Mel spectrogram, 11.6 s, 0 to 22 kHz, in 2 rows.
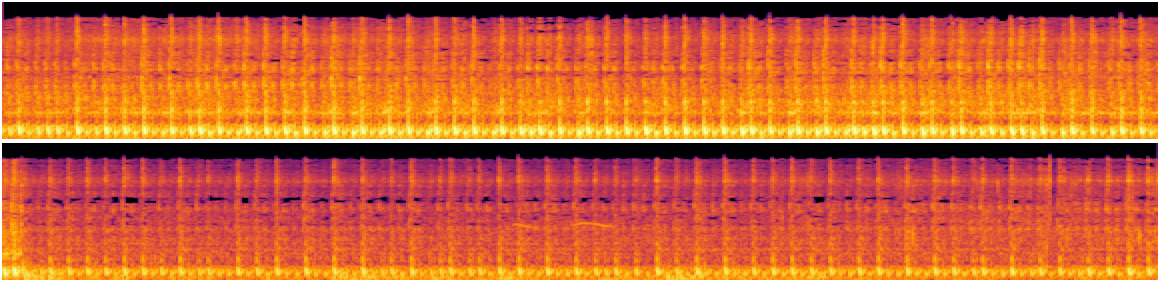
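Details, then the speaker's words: Piaggio Ciao 50cc two-stroke with Athena engine and a modified intake airbox built to quiet the intake: fast, steady putter around 3.5 beats a second, even rhythm, clean healthy idle. "Déjà au niveau du ralenti, écoutez-moi ce ralenti, déjà. Comment qu'il est merveilleux."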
